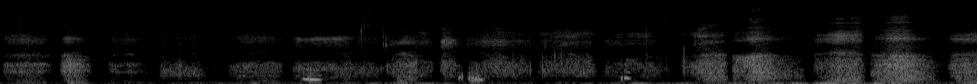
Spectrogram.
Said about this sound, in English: You kiss me. I feel that little hum of pleasure in your throat, your chest. You start breathing through the kiss.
